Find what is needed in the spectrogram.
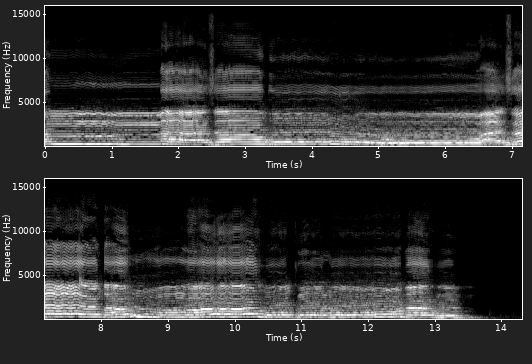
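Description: A solo male voice chanting unaccompanied in the style of Quran recitation (tilawah). It opens on a long held note, then moves through drawn-out ornamented phrases with short breaths between them, and stops near the end.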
